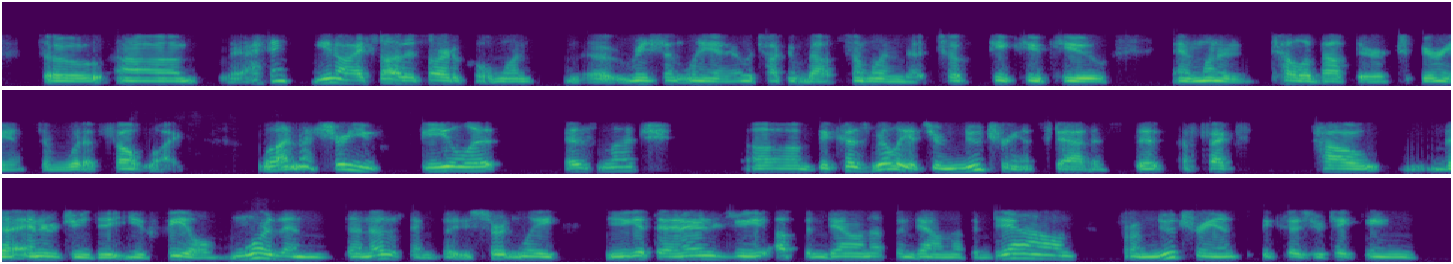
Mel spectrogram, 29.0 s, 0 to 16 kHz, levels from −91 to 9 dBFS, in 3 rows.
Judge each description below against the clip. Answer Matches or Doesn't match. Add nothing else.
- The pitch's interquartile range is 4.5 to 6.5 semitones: Doesn't match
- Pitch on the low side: Matches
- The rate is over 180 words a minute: Doesn't match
